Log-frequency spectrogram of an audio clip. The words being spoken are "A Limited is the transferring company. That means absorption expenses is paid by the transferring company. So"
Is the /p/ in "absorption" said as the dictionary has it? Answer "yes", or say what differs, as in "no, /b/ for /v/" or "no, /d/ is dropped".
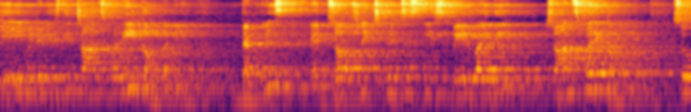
yes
